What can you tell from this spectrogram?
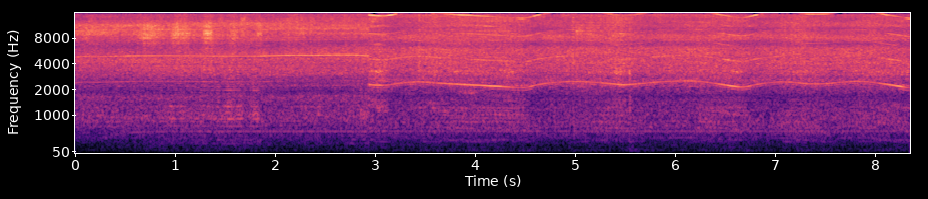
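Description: Electric belt file (narrow-belt power sander) running and grinding into fiberglass laminate: a steady grinding rasp over a motor whine. About three seconds in, the whine drops slightly and then wavers up and down.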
